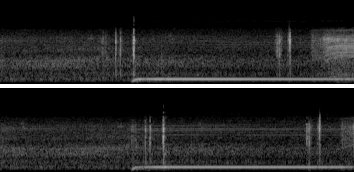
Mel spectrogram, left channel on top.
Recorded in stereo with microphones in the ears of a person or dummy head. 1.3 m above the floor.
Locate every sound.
1.3 s a phone buzzing: 25° right (ahead or behind), 5.5 m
